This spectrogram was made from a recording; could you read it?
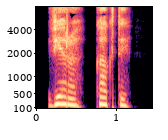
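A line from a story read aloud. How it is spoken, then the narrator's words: Hoarse sleepy voice. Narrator (Russian): Спросил он меня хриплым сосна голосом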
